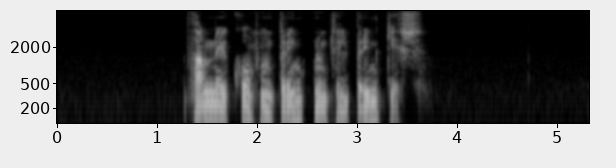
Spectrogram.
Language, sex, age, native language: Icelandic, male, 40-49, Icelandic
